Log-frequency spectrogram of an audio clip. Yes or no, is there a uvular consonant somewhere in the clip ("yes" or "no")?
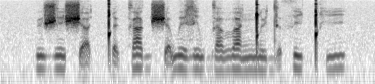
no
